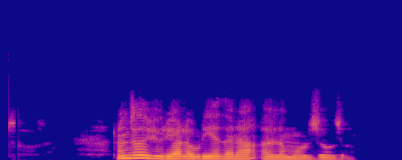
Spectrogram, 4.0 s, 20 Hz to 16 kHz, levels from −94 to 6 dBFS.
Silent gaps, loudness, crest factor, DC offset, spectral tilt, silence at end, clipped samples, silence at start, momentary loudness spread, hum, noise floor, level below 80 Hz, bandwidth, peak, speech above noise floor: none; -23 LUFS; 16 dB; under 0.1%; -8 dB/octave; 0.6 s; under 0.1%; 0.1 s; 11 LU; none; -70 dBFS; -78 dBFS; 6.4 kHz; -8 dBFS; 48 dB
